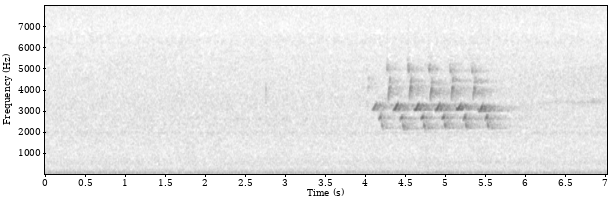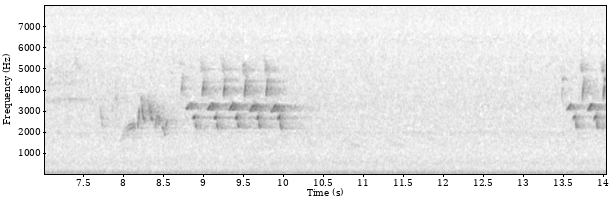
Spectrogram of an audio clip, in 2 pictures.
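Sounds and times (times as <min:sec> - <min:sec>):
distant songbird singing: 0:04.0 - 0:05.8, 0:06.4 - 0:11.0, 0:13.5 - 0:14.0.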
